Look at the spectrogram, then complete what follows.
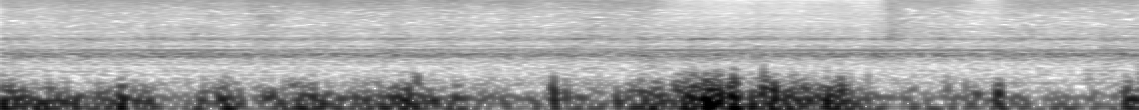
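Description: Compressed-air paint spray gun hissing as paint is sprayed onto a wall, over a steady hum and an uneven low rumble. The hiss stops a little past three seconds in and starts again about a second later.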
